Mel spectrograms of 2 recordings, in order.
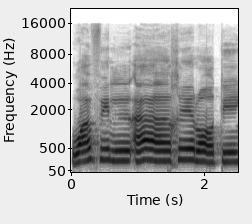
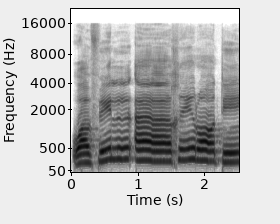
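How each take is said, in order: No difference in how they are said.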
